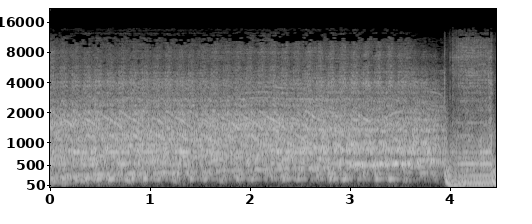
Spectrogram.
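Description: Electronic dance music played loud on a club sound system during a build-up: the bass is pulled out and sweeping synth glides fill the mix. The deep bass comes back in suddenly right at the end.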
